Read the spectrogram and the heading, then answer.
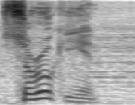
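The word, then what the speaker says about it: Tsarukyan: Main event of the evening, Arman Tarkanian. How you say it? Tarkanian? – Sarukian. – That's right.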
